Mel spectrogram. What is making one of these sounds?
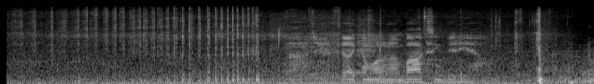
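Packing tape rips off a cardboard box.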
